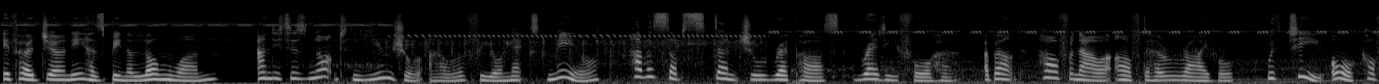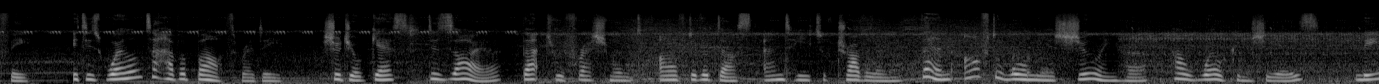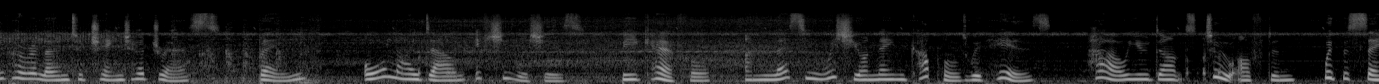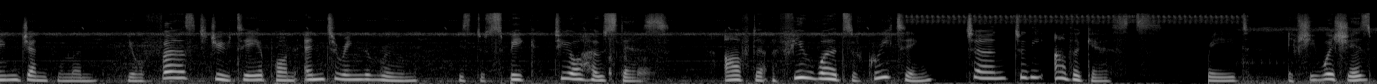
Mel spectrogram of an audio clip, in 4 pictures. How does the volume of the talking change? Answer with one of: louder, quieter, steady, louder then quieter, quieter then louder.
steady.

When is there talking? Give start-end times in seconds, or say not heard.
0.0-55.1.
